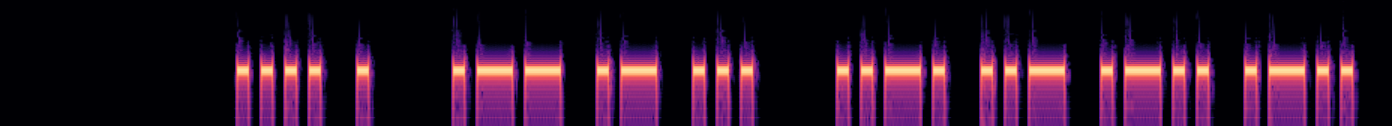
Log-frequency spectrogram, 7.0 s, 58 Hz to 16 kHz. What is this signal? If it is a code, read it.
Morse code, heard as a keyed tone, about 20 wpm, 700 Hz. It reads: HE WAS FULL
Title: Sentences from Top 1000 Words - Review Part 6 - 20wpm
